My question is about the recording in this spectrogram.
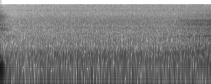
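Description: A steady hiss of background noise with no rhythm or clear pitch, growing slightly louder near the end.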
